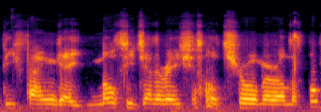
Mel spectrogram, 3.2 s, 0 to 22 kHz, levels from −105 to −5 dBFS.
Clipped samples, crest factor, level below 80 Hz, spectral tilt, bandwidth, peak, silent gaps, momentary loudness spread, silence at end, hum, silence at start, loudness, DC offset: under 0.1%; 16 dB; -56 dBFS; -2 dB/octave; 10.5 kHz; -4 dBFS; none; 5 LU; 0 s; none; 0 s; -20 LUFS; under 0.1%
